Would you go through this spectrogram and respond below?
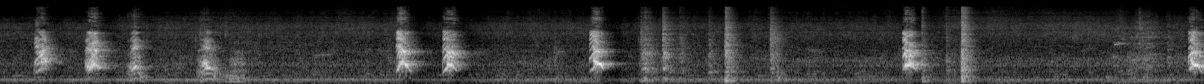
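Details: German Shepherd dog on a visit to another dog's house, giving sharp, loud barks in short bursts of two or three, about a dozen and a half over twelve seconds, over a steady low electrical hum.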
